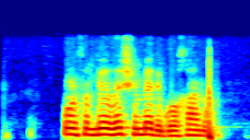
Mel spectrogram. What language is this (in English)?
Kabyle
